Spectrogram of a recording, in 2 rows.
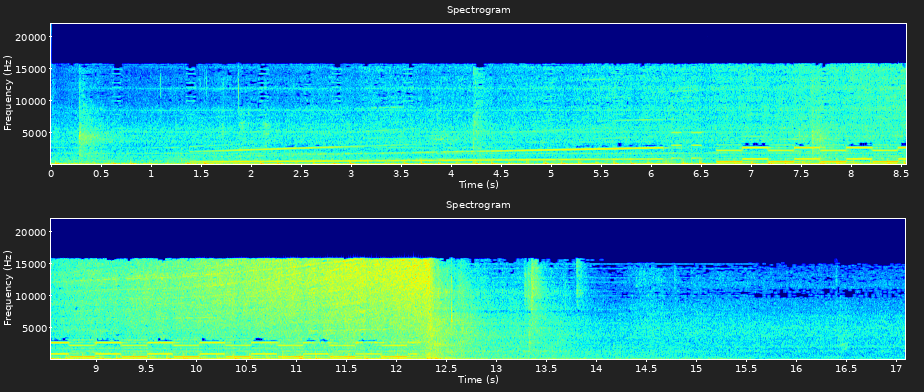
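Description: LIFEPAK 15 monitor/defibrillator charging to 200 joules to cardiovert a horse's atrial fibrillation. Its charging tone rises in pitch for about five seconds, then gives way to a steady alternating beeping that signals the charge is ready. The beeping stops suddenly about twelve seconds in as the shock is delivered.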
